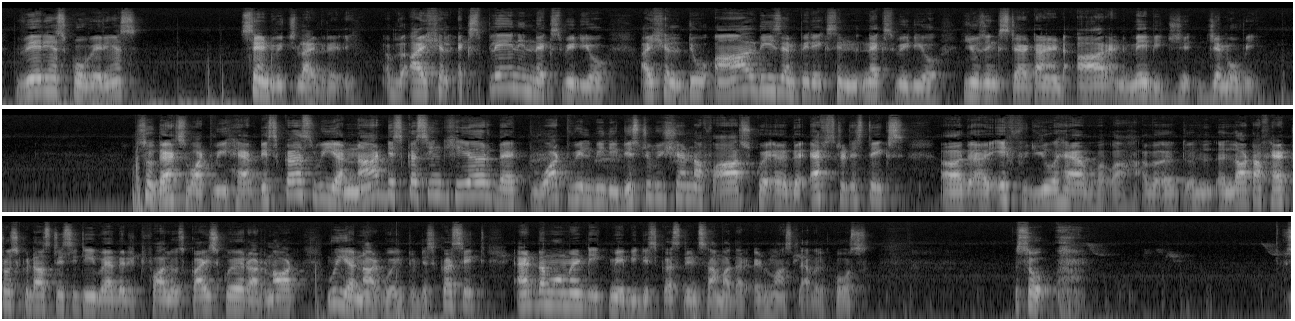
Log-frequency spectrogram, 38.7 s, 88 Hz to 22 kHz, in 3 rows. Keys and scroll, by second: 12.5 Down, 34.6 Down, 36.6 Up, 37.7 Down.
